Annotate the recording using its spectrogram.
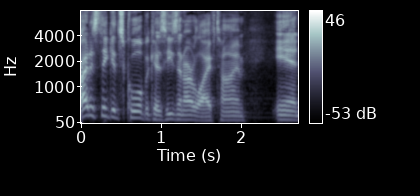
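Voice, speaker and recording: A man talks at a fairly quick pace in a plain, everyday voice. The recording is very clean, with a silent background. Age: 40s. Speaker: podcast host. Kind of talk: casual chat.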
